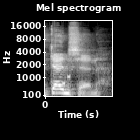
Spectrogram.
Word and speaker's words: Genshin: the game itself how do you go about pronouncing it impact okay it's it's it's genshin you know i presume father yes like gentian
